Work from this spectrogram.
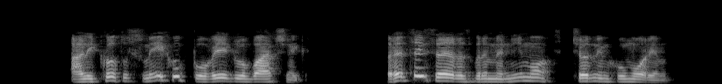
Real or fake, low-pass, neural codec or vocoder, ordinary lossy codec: fake; 5.4 kHz; codec, 16 kHz, 2 kbps, FunCodec, trained on LibriTTS, 25 frames a second; MP3, 32 kbps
